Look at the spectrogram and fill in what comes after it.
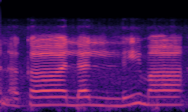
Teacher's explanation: تنوین کو ہم لام تشدید سے ملائیں گے. ادغام مع الغنہ، ادغام کر رہے ہیں تنوین کو تشدید سے ملا رہے ہیں، لیکن یہاں پہ مع الغنہ بلا غنہ کر رہے ہیں. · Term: ادغام بلا غنہ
